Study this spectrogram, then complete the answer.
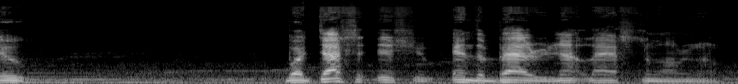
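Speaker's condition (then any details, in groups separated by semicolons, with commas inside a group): Slurred speech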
